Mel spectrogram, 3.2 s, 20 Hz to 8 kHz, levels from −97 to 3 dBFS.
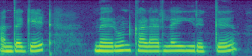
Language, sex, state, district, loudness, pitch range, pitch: Tamil, female, Tamil Nadu, Nilgiris, -15 LUFS, 200-220 Hz, 205 Hz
